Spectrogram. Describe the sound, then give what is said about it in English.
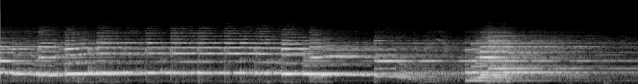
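Electric guitar through a Vox amp with reverb set at 6 plays sustained, ringing chords carrying a slight fuzzy, rattling buzz like a vibrating snare drum; the tone holds, briefly dips, then a fresh strum swells and fades. “There's a little bit of fuzz in there. Yeah, it's got this weird, like, interference to it. It sounds the way a snare drum rattles when yeah. it's vibrated in a room.”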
